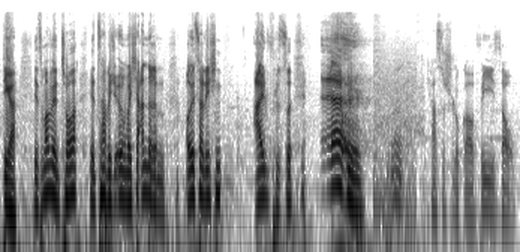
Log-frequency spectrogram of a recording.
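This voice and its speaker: A man's voice: mid-range voice, expressive, a little fast, fairly bright tone, faint music behind. A young man giving casual gameplay commentary, cursing and ranting at his teammates. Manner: salty, swears and rants at teammates. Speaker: gamer.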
